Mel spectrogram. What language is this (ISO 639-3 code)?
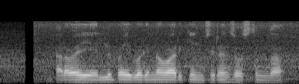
tel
